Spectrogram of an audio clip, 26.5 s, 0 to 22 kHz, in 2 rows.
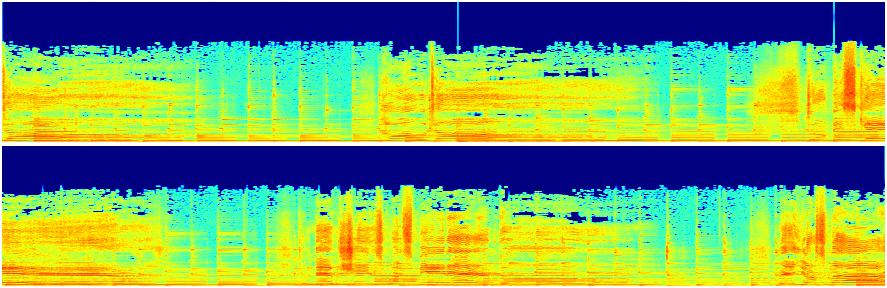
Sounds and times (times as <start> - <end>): Music: 0.0 - 26.4.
